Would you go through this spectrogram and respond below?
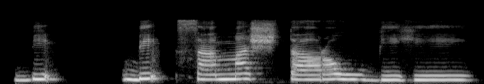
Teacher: Bi-nya terhentak satu harokat.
